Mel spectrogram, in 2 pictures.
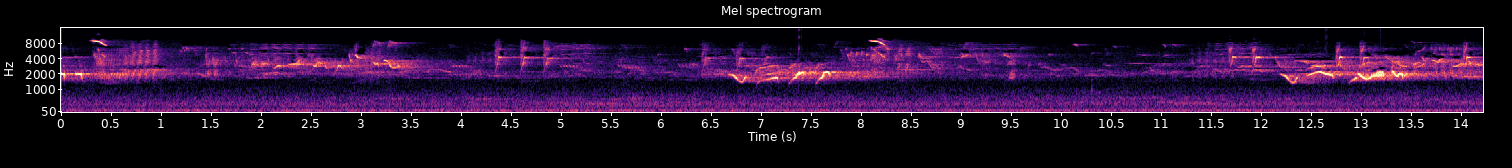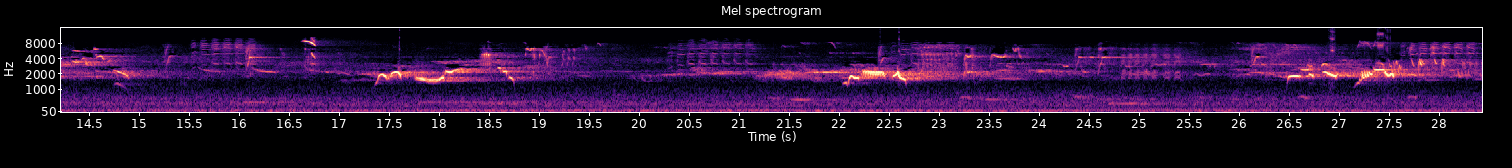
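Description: Songbird singing in short bursts of rapid chirps and sweeping whistled notes, one phrase about every five seconds.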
